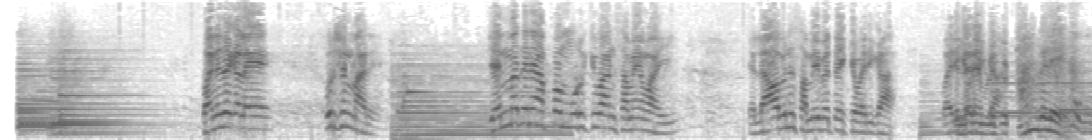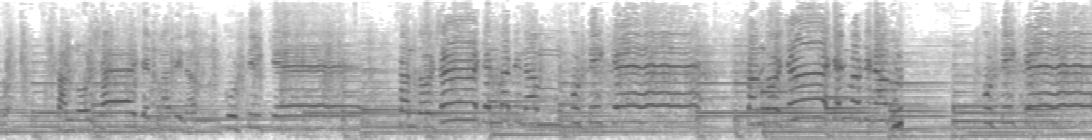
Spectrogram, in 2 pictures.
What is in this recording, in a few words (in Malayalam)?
santhosha janmadinam kuttikku malayalam notification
